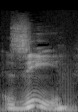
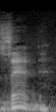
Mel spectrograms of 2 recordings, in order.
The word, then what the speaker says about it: Z: letter of the alphabet z whereas here in canada in the united kingdom it's pronounced zed unless you're robbie and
